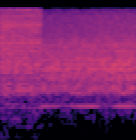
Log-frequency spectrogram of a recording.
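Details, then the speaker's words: BA Ford Falcon during coolant flush and change, engine idling warm with heater on full, radiator fans running to bring it to temperature: loud, steady airy fan rush over quiet idle, no squeal or rattle; normal cooling fan operation. "that's pretty loud at the moment because if though my fans are on to make sure I got it right up to temperature"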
